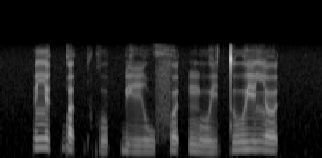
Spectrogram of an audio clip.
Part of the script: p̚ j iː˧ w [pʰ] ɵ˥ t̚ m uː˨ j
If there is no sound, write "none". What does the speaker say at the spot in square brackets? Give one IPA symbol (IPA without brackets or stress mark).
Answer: f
